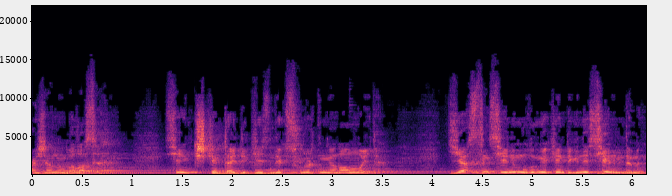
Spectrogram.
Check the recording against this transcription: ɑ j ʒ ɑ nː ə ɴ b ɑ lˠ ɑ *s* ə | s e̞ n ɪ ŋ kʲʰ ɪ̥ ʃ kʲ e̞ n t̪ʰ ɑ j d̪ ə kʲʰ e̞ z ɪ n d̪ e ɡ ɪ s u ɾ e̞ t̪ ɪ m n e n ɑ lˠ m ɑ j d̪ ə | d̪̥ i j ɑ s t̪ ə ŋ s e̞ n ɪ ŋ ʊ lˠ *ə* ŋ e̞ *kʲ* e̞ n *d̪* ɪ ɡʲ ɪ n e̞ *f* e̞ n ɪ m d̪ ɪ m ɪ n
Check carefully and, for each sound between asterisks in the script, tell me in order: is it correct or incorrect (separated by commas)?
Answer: correct, correct, correct, correct, incorrect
